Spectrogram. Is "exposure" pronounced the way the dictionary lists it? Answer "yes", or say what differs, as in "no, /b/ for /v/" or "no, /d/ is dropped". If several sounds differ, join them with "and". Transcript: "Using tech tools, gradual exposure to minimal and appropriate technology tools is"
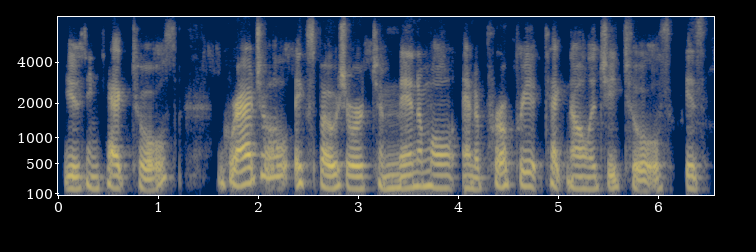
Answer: yes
